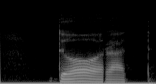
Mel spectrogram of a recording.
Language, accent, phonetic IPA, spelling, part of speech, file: Persian, Iran, [d̪ɒː.ɹæd̪̥], دارد, verb, Fa-دارد.ogg
- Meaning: third-person singular present indicative of داشتن (dâštan)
